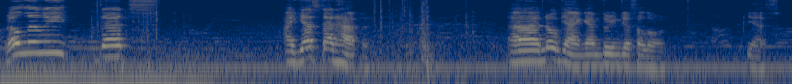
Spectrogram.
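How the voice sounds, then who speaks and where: A native Dutch speaker from continental Europe, not the British Isles, streams a game with game music playing behind him. His mid-range voice is animated but unhurried, with long pauses, as he reads game text aloud and talks to his chat in a dry, self-mocking way.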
